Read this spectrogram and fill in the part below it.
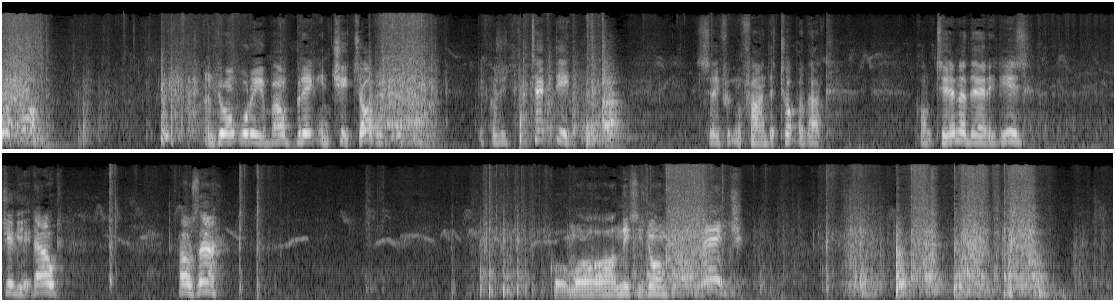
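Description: Damp soil rustles and patters as handfuls drop into a plastic pot.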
